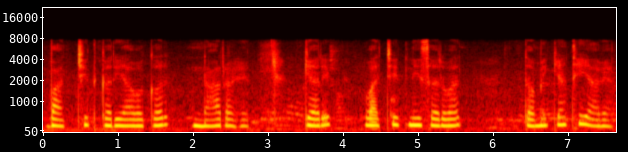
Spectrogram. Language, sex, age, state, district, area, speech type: Gujarati, female, 30-45, Gujarat, Valsad, urban, spontaneous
